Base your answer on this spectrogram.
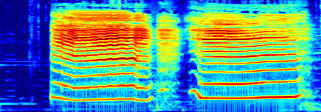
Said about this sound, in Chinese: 正走到公园时，便听见…的哭声。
